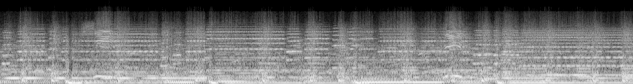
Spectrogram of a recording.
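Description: Accordion playing a tune in waltz time, with melody notes over a steady, repeating bass-chord accompaniment.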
